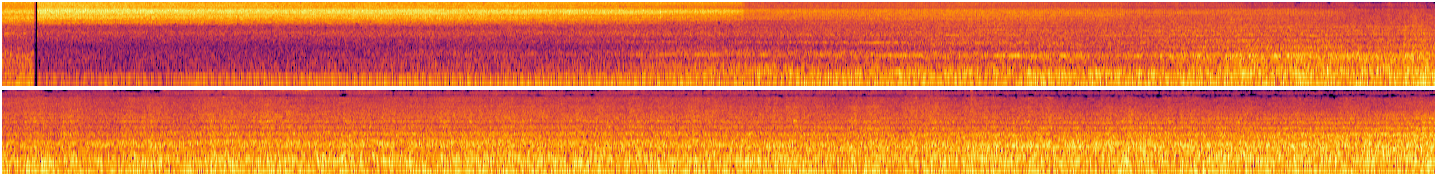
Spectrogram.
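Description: Container freight train running across a long railway bridge: a broad rumble of wheels on rails that builds from a few seconds in and grows steadily louder as the train draws near. A steady high hiss sits over the first several seconds.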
